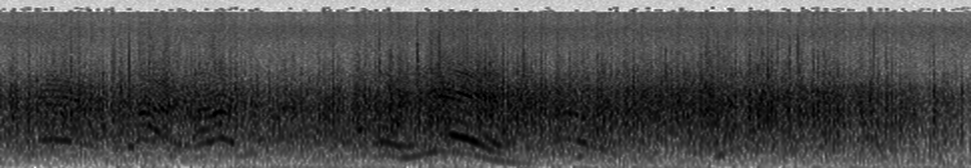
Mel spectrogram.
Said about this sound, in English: Well, folks, here's your little squirt of California orange juice. Applaud on me.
